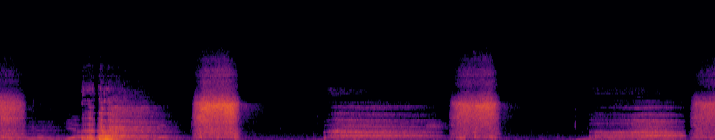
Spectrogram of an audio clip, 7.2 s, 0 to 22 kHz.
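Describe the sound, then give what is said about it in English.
A man's voice imitates a 10-year-old boy's labored, wheezing breathing that sounded like a machine: several sharp, noisy gasps alternating with long, raspy, groaning exhales in a slow, heavy rhythm, fairly loud. “When he started breathing, he sounded like a machine. Now, I'm not making fun of him. This is the way he was breathing.”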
